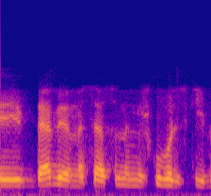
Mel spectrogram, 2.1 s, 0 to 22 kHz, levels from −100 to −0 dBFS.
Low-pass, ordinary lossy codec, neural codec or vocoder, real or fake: 5.4 kHz; AAC, 48 kbps; autoencoder, 48 kHz, 128 numbers a frame, DAC-VAE, trained on Japanese speech; fake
